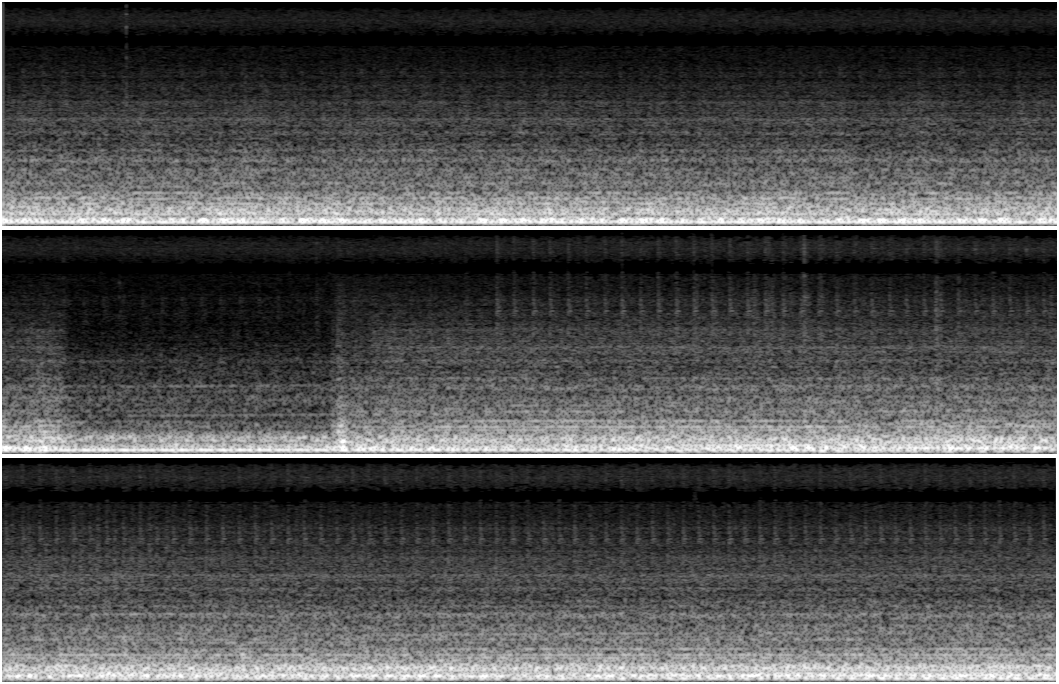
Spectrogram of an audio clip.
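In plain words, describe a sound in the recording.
A washing machine drum turns with a steady low hum and rumble.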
